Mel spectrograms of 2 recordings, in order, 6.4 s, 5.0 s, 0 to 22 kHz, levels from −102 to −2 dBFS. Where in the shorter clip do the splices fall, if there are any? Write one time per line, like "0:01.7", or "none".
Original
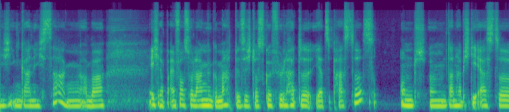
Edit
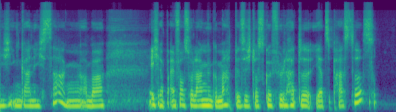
none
